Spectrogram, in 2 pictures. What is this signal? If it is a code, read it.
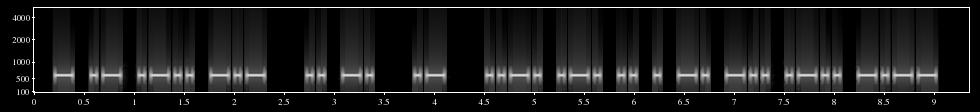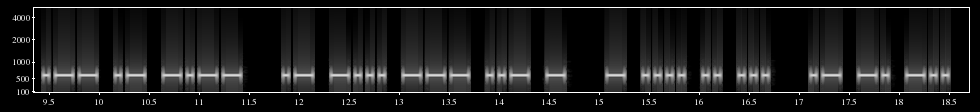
Morse code, heard as a keyed tone, about 20 wpm, 600 Hz. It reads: TALK IN A FRIENDLY WAY ABOUT THIS AND
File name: cw-books / winnie-the-pooh / winnie-20wpm-page-0034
